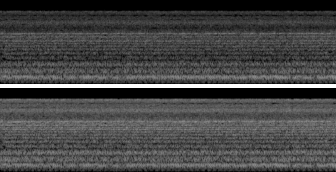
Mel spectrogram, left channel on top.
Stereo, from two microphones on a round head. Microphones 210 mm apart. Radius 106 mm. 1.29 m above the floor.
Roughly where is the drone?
Right.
